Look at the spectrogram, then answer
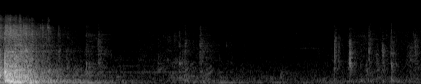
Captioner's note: none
